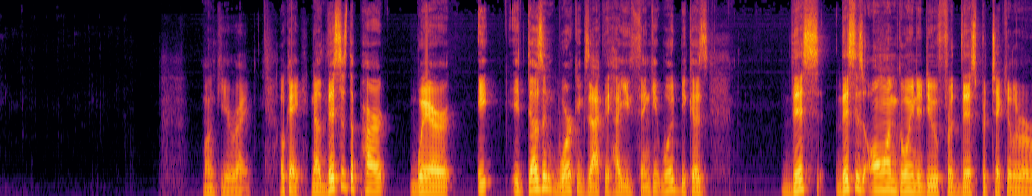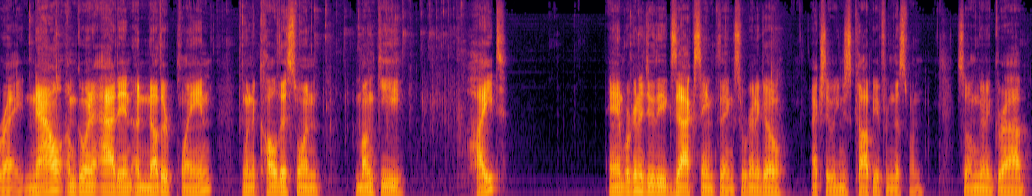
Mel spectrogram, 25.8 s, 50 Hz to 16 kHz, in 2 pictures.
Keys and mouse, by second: 13.5 shift+a, 15.4 click, 15.5-18.9 shift+drag, 19.7 click, 20.7 shift+a, 23.4 click, 24.1 middle click, 25.0 click.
